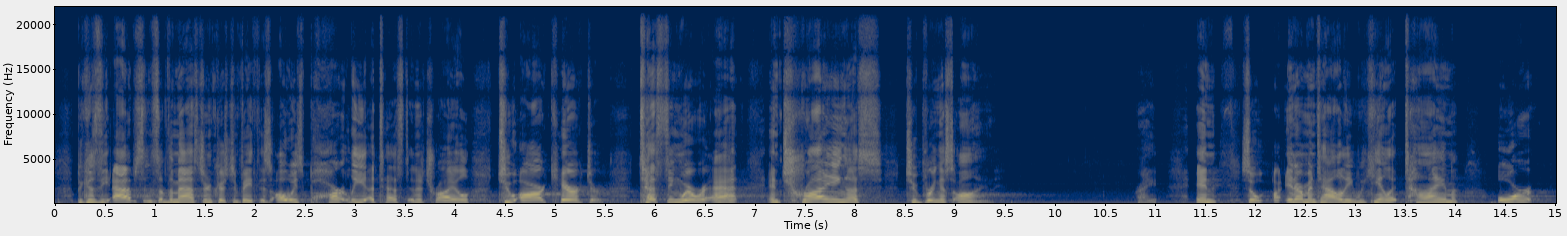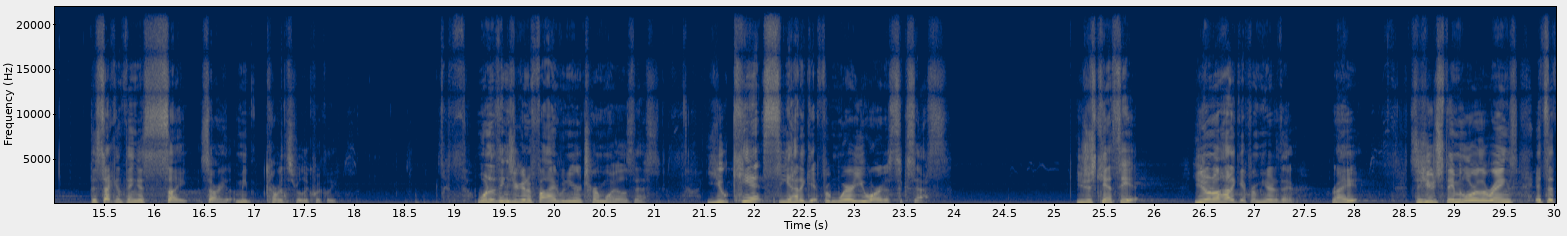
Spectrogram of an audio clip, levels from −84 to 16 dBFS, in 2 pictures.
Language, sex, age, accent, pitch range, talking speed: English, male, 30-49, American, 175-230 Hz, 210 wpm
